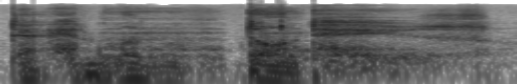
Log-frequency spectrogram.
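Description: An actor playing a cold, grave, betrayed man bent on revenge, speaking with measured deliberation in a radio drama. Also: extremely low pitch, a bit bright, slight background noise, exaggerated voice. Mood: cold, accusing. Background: dramatic music.

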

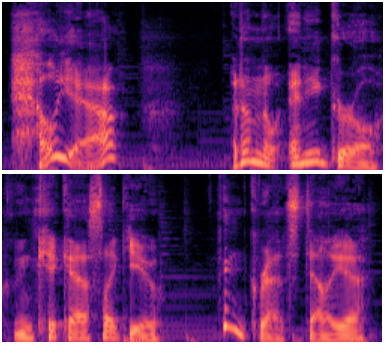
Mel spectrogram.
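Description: A man's voice: medium pitch, wildly swooping pitch, normal speed, soft background music. Man playing supportive, earnest young male friend. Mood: proud. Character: encouraging, loyal young man, friend and coach.

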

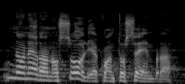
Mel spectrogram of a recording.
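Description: A man voicing a smug, excited young ghost-hunting sleuth, eager and teasing in an audio story. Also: sits high, a little fast, recorded from a distance, faint music behind, pitched above the performer's own voice, heavily acted. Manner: eager, teasing, pleased with himself.

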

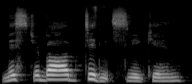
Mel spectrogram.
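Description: A woman's voice: on the low side, slow pace, dark tone. A woman voicing a nervous, kindly old male zookeeper in a storybook, hesitant and apologetic.

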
